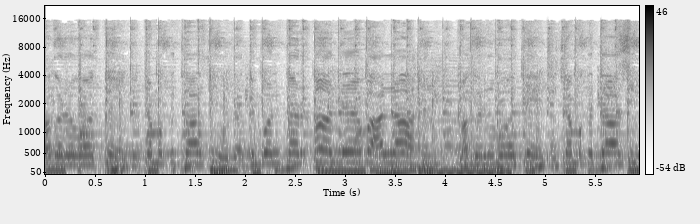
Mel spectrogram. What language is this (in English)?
Arabic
